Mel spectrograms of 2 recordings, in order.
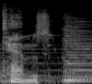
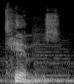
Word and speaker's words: Thames: I'm going with Thames. You went with Thames. According to Baseball Reference, it's Timms.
